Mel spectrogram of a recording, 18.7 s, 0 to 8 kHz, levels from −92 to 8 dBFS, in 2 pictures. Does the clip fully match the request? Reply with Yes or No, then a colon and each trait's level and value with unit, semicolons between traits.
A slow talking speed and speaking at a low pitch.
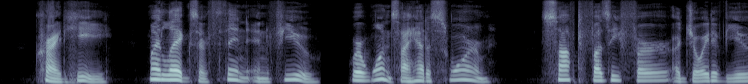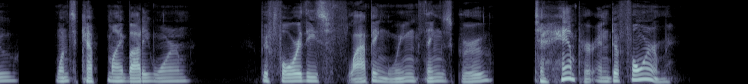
Yes: slow, 95 wpm; low, 125 Hz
